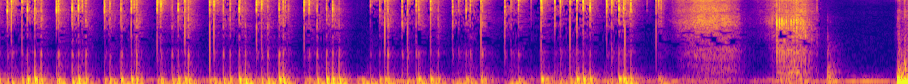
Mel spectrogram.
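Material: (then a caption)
Ceramic. A small orange ceramic pumpkin-shaped candle jar with a lid and gold stem knob is tapped with long painted nails. The result is a quick run of crisp, dry clicks with short bright nail ticks over a low, hollow knock. The taps are spaced by brief pauses and end with one louder knock.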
